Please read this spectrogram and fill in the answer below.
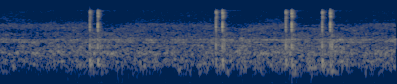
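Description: A computer mouse button clicked four times, spaced unevenly; each click is a quick pair of faint ticks as the button is pressed and released.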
